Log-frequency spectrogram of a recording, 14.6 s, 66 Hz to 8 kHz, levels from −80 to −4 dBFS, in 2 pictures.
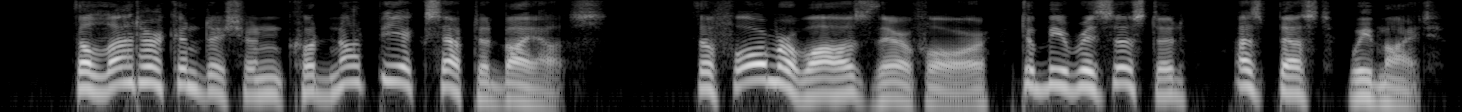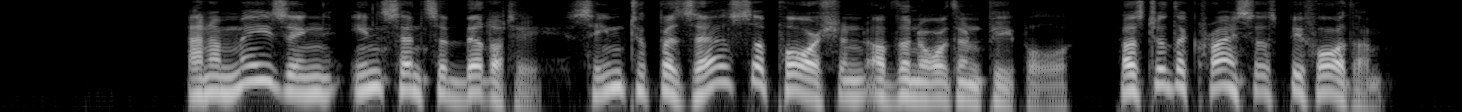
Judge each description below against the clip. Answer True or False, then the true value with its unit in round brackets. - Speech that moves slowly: False (155 wpm)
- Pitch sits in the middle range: True (160 Hz)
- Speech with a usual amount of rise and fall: False (6.6 semitones)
